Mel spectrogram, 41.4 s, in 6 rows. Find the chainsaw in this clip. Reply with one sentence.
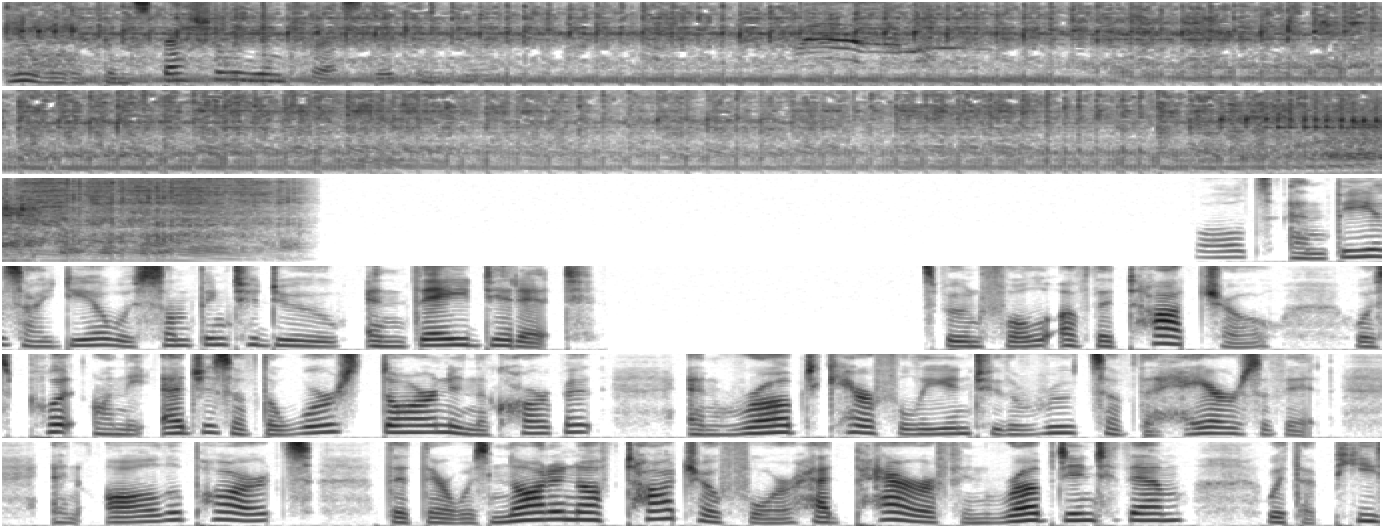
The chainsaw can be heard from 0.0 to 15.3 s.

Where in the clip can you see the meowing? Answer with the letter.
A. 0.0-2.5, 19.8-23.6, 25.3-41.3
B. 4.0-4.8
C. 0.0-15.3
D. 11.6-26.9
B.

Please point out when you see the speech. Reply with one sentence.
You can hear the speech from 0.0 to 2.5 s, from 19.8 to 23.6 s and from 25.3 to 41.3 s.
